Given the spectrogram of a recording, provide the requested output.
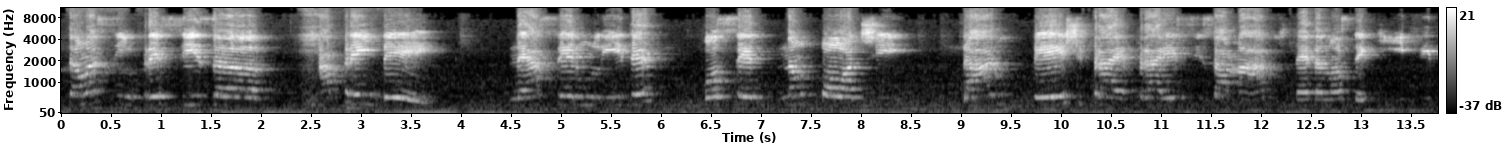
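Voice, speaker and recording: A woman from Alagoas in Brazil, possibly, speaking slowly and haltingly with many pauses as a guest in a casual interview. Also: sits high, bright, forceful tone, a little hiss or hum. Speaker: network marketing participant, guest. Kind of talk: hesitant conversational testimony. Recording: echoey distant mic with faint ambience.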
